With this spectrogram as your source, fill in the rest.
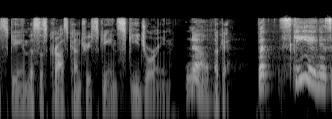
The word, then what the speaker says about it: skijoring: The word is ski-joring. Ski-joring. And that's how it's pronounced? Ski-joring? Yes. Emphasis on the first syllable.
